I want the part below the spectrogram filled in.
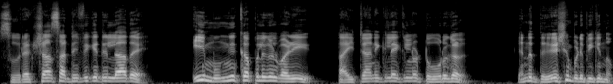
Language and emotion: Malayalam, angry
